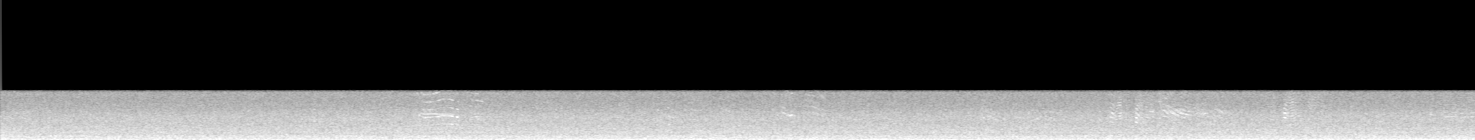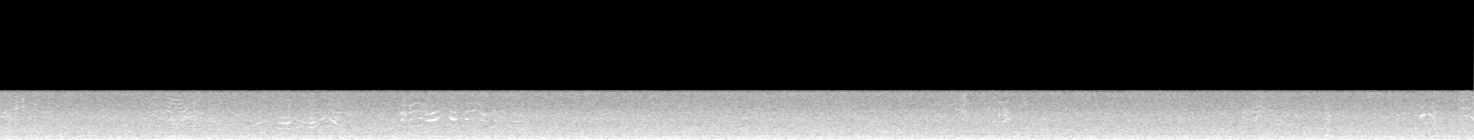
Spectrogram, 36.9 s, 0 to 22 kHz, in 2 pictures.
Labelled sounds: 5.2	5.8	Pacific white-sided dolphin, 3.5 to 7.6 kHz
14.7	14.9	Pacific white-sided dolphin, 3.9 to 4.9 kHz

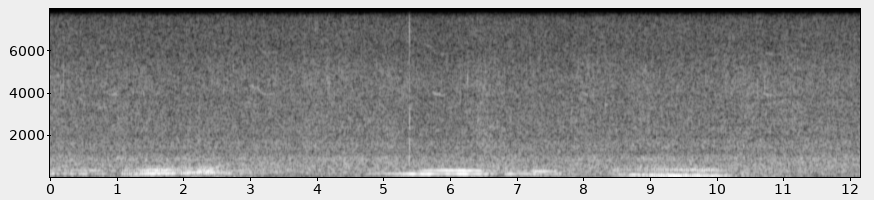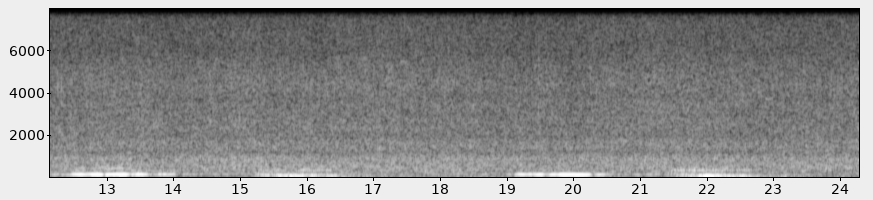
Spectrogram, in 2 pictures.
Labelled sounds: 3.0	3.4	Pacific white-sided dolphin, 3.9 to 4.4 kHz
10.7	11.0	Pacific white-sided dolphin, 3.8 to 4.1 kHz

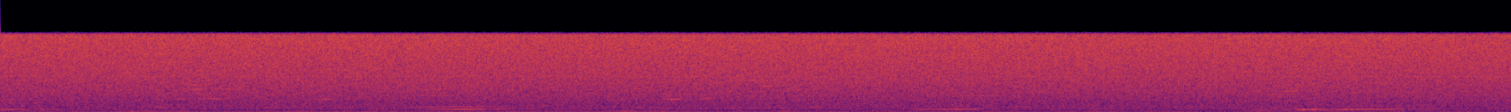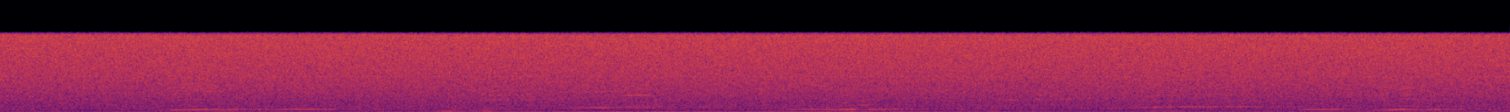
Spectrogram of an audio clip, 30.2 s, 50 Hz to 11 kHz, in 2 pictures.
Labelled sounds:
21.3	21.6	humpback whale, 1.6 to 1.8 kHz

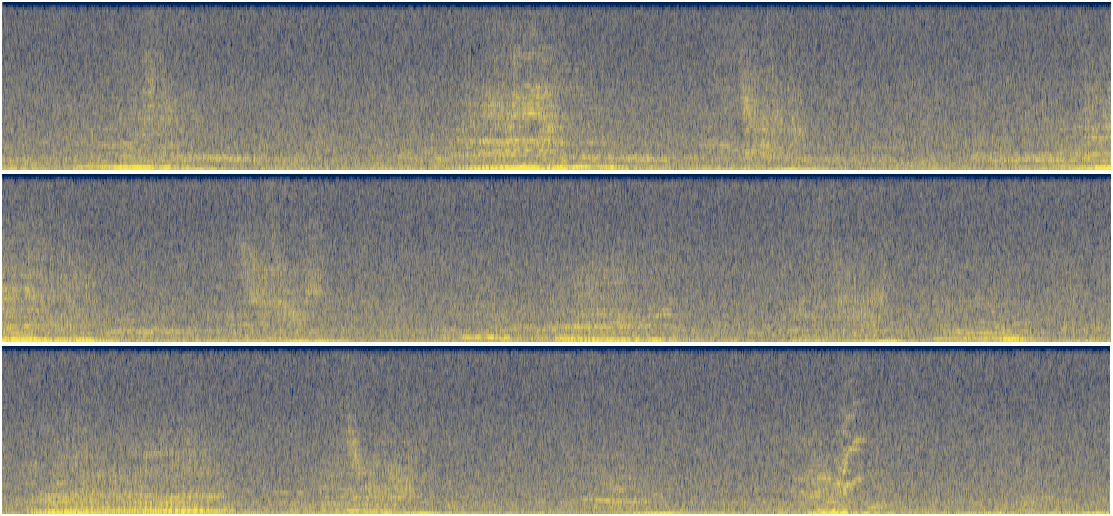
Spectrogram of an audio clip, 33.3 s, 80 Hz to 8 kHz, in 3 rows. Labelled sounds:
4.8	5.4	humpback whale, 1.3 to 5.4 kHz
7.3	7.6	humpback whale, 0.93 to 1.2 kHz
23.6	23.9	humpback whale, 2.8 to 3.1 kHz
28.0	28.3	humpback whale, 0.80 to 0.90 kHz
30.5	30.9	humpback whale, 1.2 to 3.8 kHz

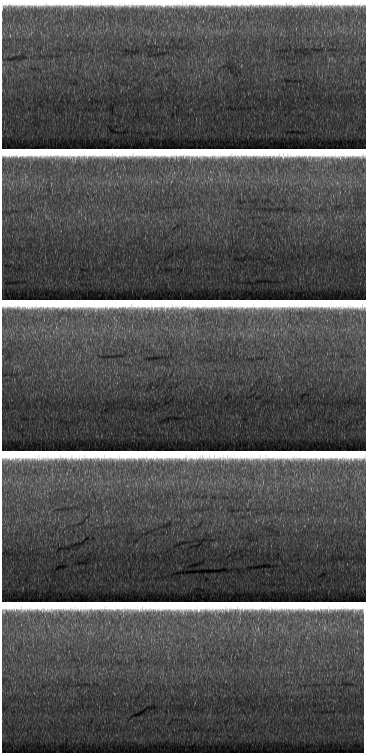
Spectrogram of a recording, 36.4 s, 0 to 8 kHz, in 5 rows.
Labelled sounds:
0.0	0.5	killer whale, southern resident, 4.8 to 5.1 kHz
17.4	18.1	killer whale, southern resident, 1.6 to 5.8 kHz
22.8	23.7	killer whale, southern resident, 1.3 to 5.2 kHz
31.6	32.2	killer whale, southern resident, 1.9 to 3.1 kHz

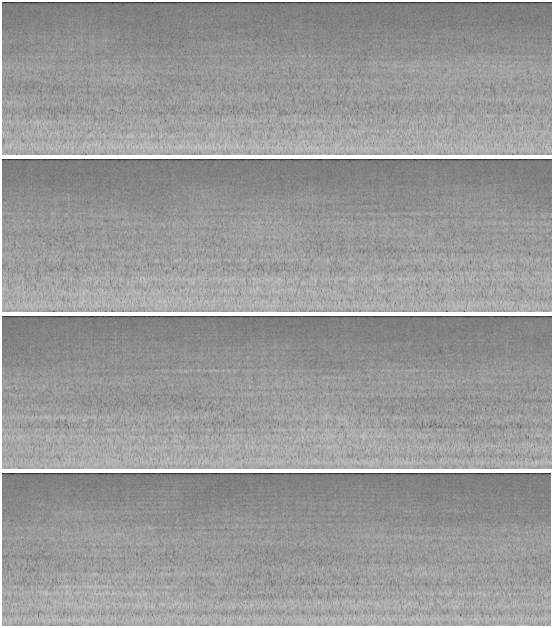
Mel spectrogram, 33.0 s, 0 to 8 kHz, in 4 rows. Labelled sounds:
26.9	27.1	vessel noise, 2.6 to 2.8 kHz
31.5	31.8	vessel noise, 4.7 to 4.9 kHz

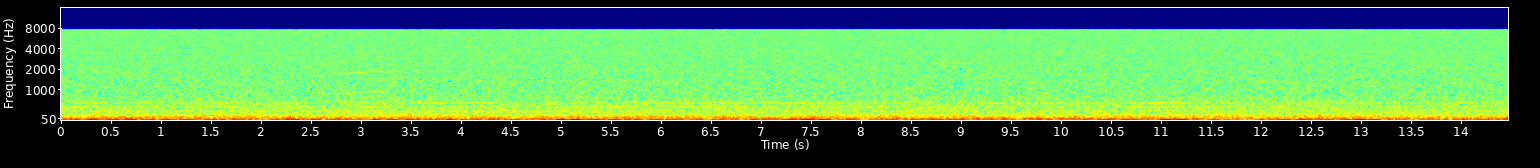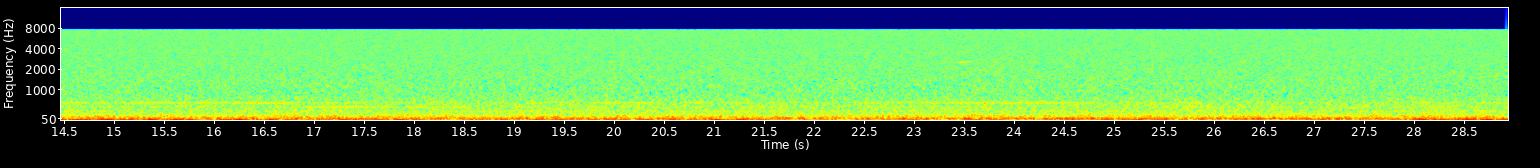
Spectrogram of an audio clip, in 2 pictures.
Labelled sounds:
2.9	3.1	killer whale, Bigg's (transient), 1.7 to 1.9 kHz

